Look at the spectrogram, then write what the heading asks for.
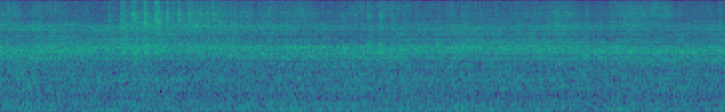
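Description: Tank cars of a freight train rolling slowly past, steel wheels on the rails making a steady rumble, with a short run of light clicking about a second in.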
